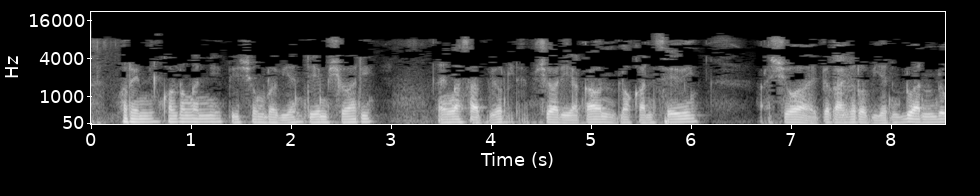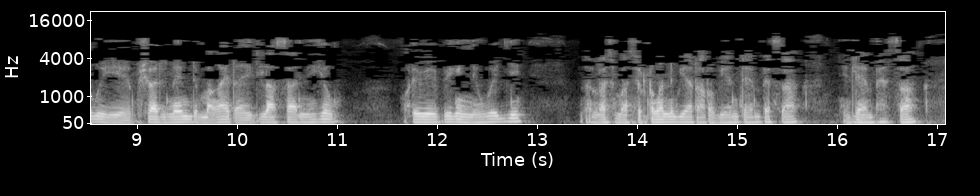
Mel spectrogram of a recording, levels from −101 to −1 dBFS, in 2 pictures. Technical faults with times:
0.00-17.09 WMA compression

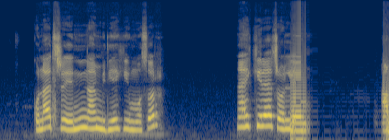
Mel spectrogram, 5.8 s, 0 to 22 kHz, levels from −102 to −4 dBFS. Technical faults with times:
4.35-5.84 robotic sound from repeated short buffers

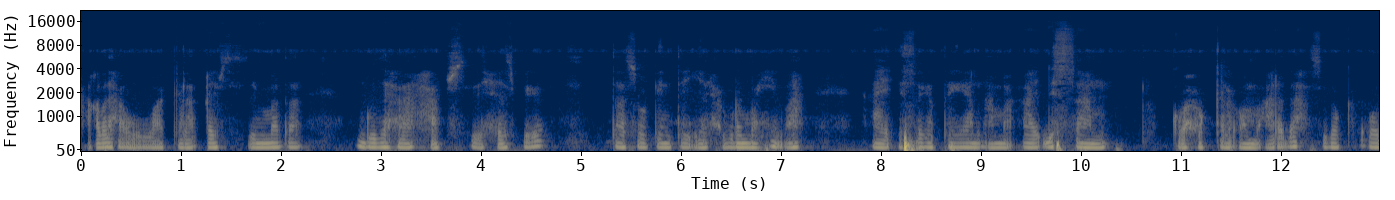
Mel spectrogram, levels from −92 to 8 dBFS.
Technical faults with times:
0.00-1.76 time-stretched section

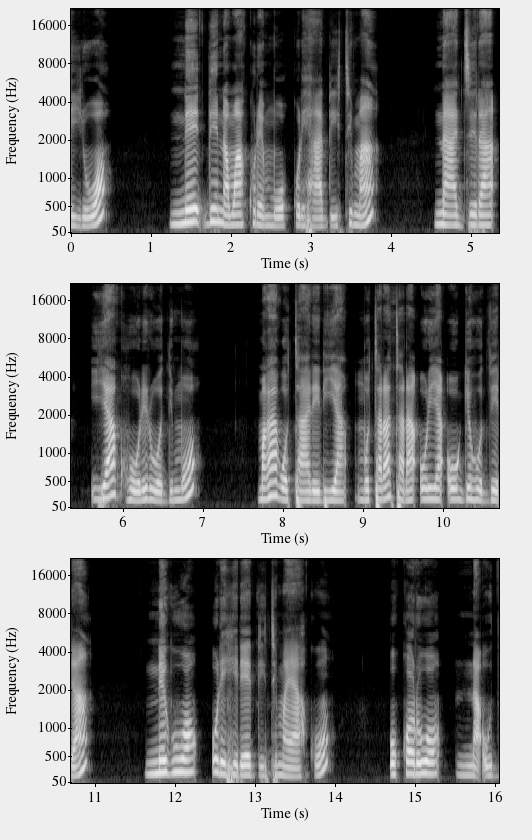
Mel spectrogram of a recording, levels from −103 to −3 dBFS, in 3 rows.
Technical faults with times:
none

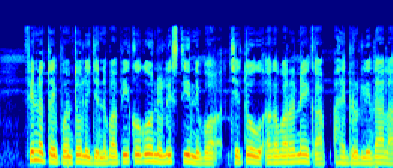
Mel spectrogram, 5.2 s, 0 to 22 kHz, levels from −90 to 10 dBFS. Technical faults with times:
0.00-5.24 low-delay AAC compression
0.89-0.92 AAC frame loss with concealment

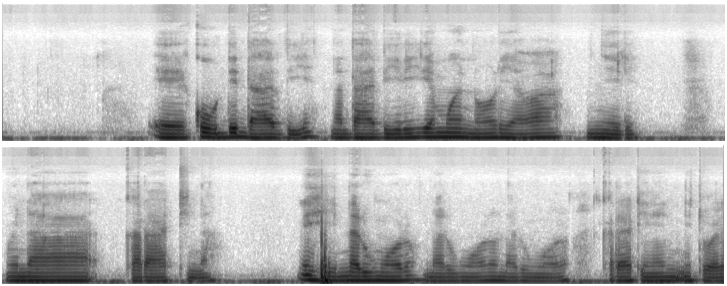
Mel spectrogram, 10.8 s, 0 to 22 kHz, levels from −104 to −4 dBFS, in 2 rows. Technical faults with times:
7.81-7.86 microphone overload

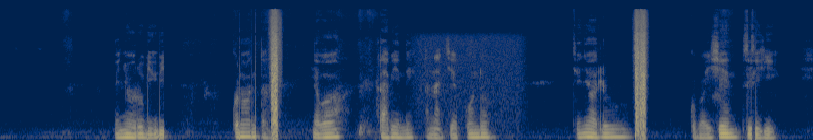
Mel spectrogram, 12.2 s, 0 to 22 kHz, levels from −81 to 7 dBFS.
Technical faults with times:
2.22-2.46 chunks out of order
3.60-3.84 chunks out of order
4.01-4.25 wireless microphone noise hit
6.10-7.97 digital radio blending to analogue
9.48-9.75 wireless microphone noise hit
11.22-11.34 chunks out of order

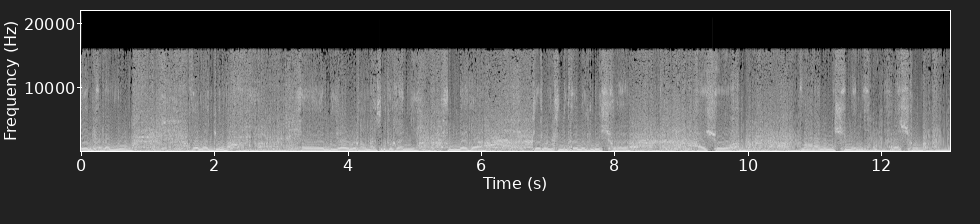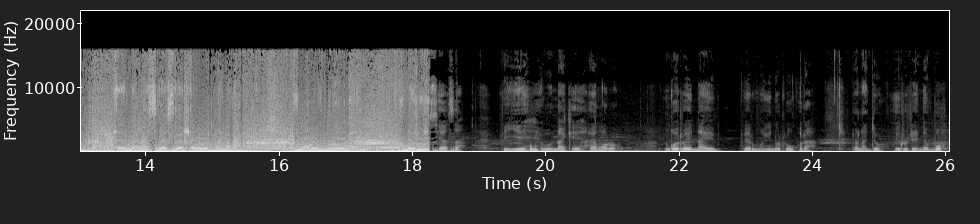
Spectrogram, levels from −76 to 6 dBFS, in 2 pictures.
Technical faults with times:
0.00-18.25 float read as integer

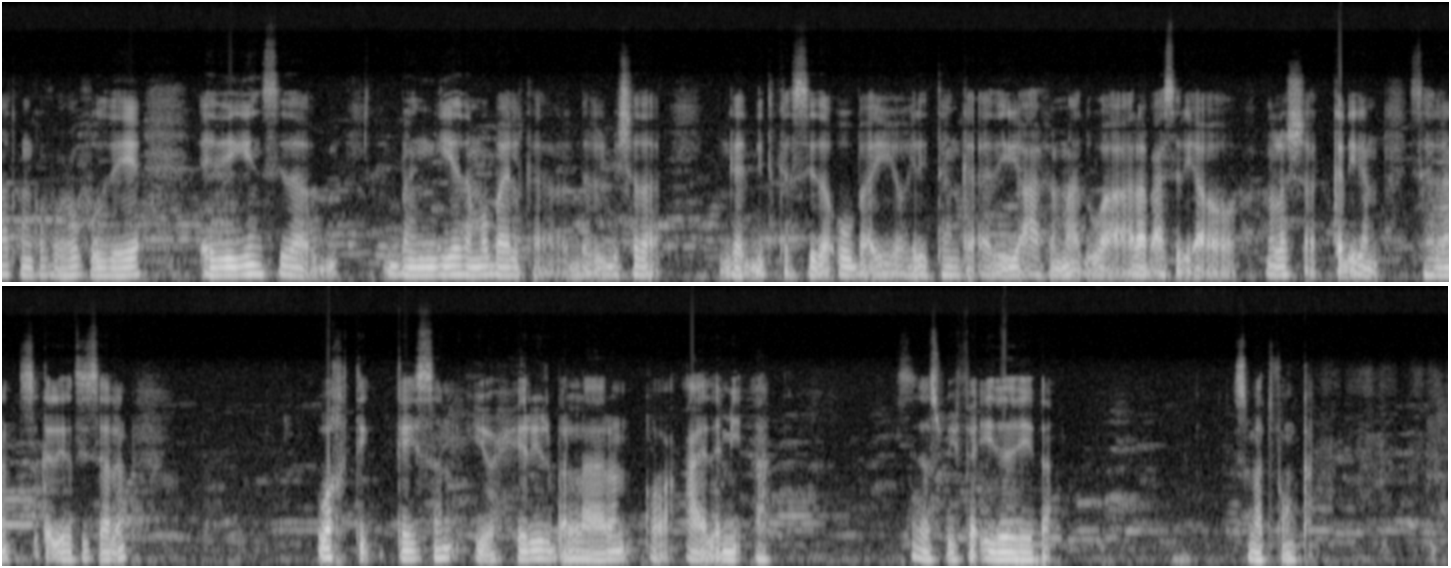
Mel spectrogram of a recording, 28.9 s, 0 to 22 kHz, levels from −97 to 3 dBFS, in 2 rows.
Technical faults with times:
1.27 hard clipping
2.27-2.30 hard clipping
11.42 hard clipping
13.37 hard clipping
17.70-17.74 hard clipping
18.49 hard clipping
21.36 hard clipping
24.20-24.51 hard clipping

